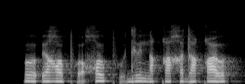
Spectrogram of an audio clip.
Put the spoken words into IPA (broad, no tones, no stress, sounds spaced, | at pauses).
ʊ ʔ ɨ ʁ o pʰ o̰ χ u pʰ ṵ d ɨ n ə q ə χ ə d ʌ q ʊ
